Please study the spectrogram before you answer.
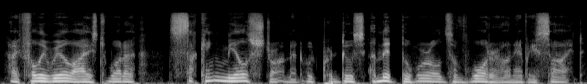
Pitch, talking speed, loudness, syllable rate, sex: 125 Hz, 185 wpm, -19 LUFS, 5.3 syllables/s, male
